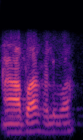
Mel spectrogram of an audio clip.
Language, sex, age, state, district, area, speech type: Tamil, male, 18-30, Tamil Nadu, Ariyalur, rural, conversation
